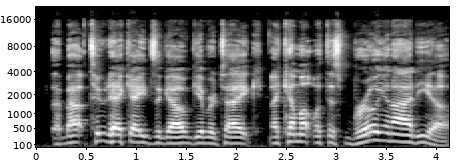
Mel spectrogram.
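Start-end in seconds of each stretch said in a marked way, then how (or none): none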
